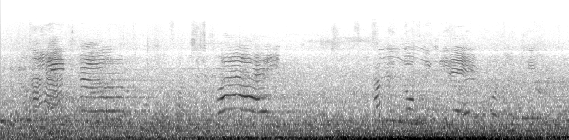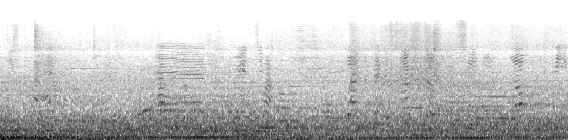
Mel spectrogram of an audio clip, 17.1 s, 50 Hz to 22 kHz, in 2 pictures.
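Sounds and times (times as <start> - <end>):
scattered voices: 0.0 - 17.0
low rumble: 2.4 - 10.8.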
